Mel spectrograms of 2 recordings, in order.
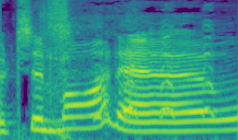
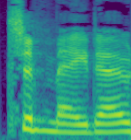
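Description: First: Tomato said loudly as "tuh-MAH-doh", drawn out and higher; loud, slow tomato with a broad "ah"; second pronunciation variant. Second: Tomato said loudly as "tuh-MAY-doh"; loud Tomato with a long "ay"; first pronunciation variant. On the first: Joking to co-host about differing pronunciations, tomato with MAH. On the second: Joking to co-host about differing pronunciations, Tomato with MAY. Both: Shown as a demonstration. Contrasting two ways to say a word.

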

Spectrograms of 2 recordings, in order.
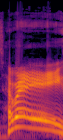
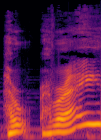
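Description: First: High, loud falling hooray; jubilant cheer. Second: Slow, stumbling hooray with rising end; hesitant cheer. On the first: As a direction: cheer out with full glee. Another bear cheers. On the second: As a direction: join the cheer uncertainly. Girls join cheer hesitantly. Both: Acted.

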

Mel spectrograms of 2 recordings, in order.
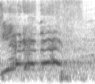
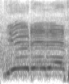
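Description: First: Shocked squeal. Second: Indignant yell. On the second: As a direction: hurl the question back as a charge. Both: Retold or imitated. Dad accusing son.

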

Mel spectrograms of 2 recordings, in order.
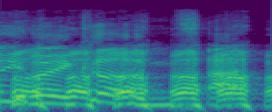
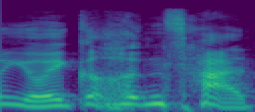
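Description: First: Louder, laughing it out the second time; repeating it with a burst of laughter. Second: Said in the usual way. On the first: Retold or imitated. Brother-in-law's line retold to her, laughing and louder. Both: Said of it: "他说".

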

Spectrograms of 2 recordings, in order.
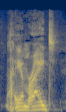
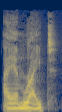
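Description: First: Laughing. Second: Said in the usual way. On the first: Real, not acted.

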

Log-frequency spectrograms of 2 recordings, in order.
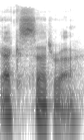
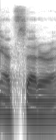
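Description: First: "et cetera" said as EK-SET-er-uh; mistaken K sound. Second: "et cetera" said as ET-SET-er-uh; correct T sound. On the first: Podcaster quoting his own error, "et cetera" as ek-SET-er-uh. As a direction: say "et cetera" with k replacing the t. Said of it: "and I am saying". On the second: Podcaster finding the right form, "et cetera" with t. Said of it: "I should be saying". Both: Shown as a demonstration.

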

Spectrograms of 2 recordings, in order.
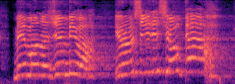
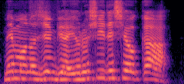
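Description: First: High, loud mock announcer yell; ふざけた絶叫告知. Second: Said in the usual way. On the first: Radio host hamming up the memo question to listeners, high mock shouting. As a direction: belt out the routine question as a silly shout. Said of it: "こういうこと？ こういうふうに？".

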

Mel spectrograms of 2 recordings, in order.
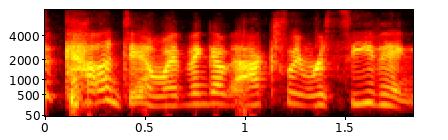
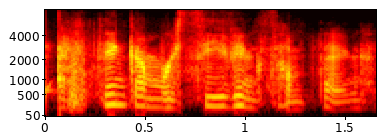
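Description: First: Higher, laughing with disbelief; excited laugh. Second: Said in the usual way. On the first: Acted. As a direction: burst out laughing in relief. Signal finally comes through.

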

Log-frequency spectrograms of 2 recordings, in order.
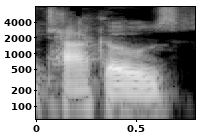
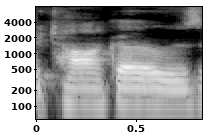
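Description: First: "tacos" with a short flat A; "tacos" with the vowel of "cat"; Irish pronunciation. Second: "tacos" with a long open A; "tacos" with the vowel of "father"; Americanized pronunciation. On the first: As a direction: say "tacos" as TACK-ohs, the Irish way. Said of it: "instead of saying tacos". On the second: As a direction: say "tacos" as TAH-kohs, the American way. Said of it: "I'd say". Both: Shown as a demonstration.

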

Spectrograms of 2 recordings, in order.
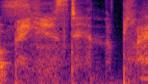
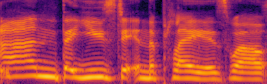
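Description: First: Soft, breath-only whisper; whispered repeat. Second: Said in the usual way. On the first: Real, not acted. Co-host repeating the detail about the play, whispered. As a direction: whisper it as a hushed aside.

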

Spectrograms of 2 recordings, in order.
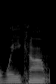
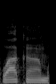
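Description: First: Wacom said as WAY-kom, long A first; alternative pronunciation. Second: Wacom said as WAH-kom, open A first; alternative pronunciation. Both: Real, not acted. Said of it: "whatever you pronounce it".

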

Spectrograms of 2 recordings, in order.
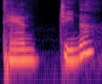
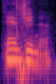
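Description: First: "Tangina" drawn out slowly with rising question; questioning, stretched-out attempt at "Tangina"; unsure pronunciation. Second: "Tangina" said as a plain statement; decide on "Tangina", no questioning rise; "Tangina" in one go, decided; settled pronunciation. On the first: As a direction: sound out "Tangina" slowly, tentatively. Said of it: "I don't know how to pronounce". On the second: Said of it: "That's what I'm gonna pronounce it as". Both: Shown as a demonstration.

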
